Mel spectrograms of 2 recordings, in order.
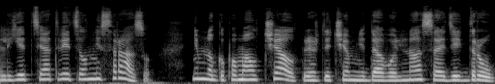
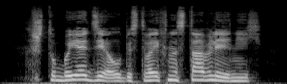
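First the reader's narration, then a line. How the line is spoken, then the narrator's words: Grumbling. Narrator (Russian): проворчал друг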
